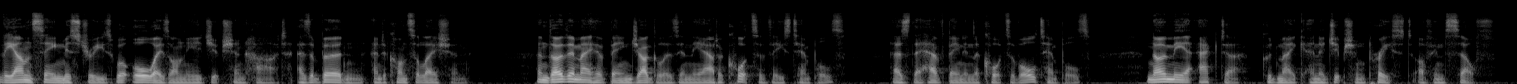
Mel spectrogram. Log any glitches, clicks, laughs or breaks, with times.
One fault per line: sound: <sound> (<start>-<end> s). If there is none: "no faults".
no faults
